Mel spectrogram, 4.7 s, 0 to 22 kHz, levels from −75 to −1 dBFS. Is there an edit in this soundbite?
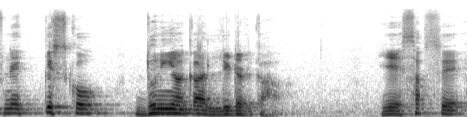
no; 0 cuts

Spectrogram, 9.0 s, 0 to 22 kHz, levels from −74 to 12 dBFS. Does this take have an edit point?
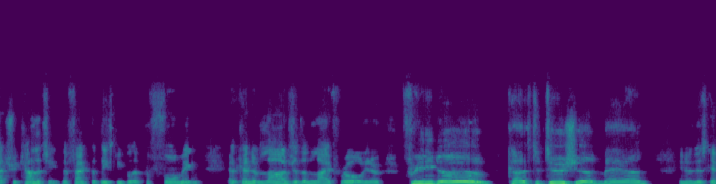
no; 0 cuts

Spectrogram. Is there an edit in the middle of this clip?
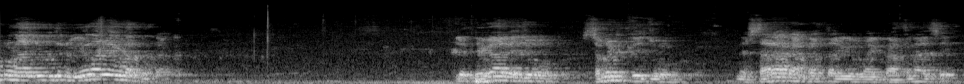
no; 0 cuts

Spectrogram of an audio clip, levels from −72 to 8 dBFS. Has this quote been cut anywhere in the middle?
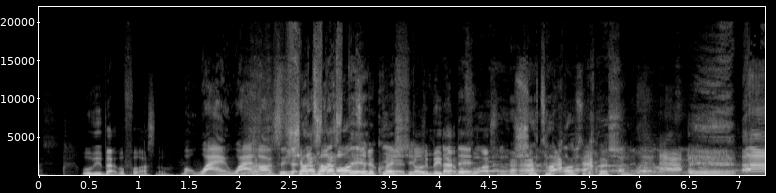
yes; 1 cut; at 5.5 s

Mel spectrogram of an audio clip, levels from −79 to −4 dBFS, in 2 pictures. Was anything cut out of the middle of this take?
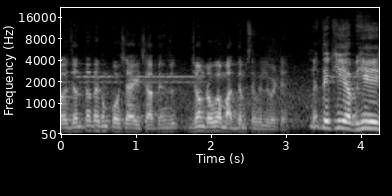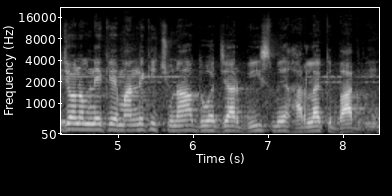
no; 0 cuts

